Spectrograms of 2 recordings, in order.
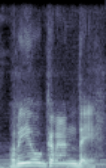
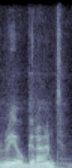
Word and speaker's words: Rio Grande: If you live south of the American border, Rio Grande, that is how they say it. So, we're all the adults for calling it real grand. Rio Grande. Grande. Grande as opposed to grande, you know.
